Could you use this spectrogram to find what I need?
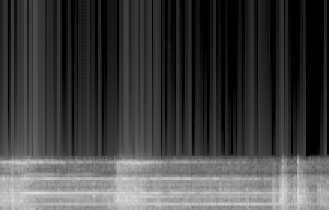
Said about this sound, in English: Mac presses the doorbell at his house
